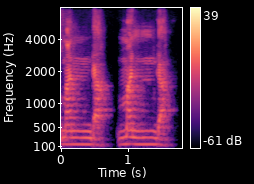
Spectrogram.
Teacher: la lengua se levanta hacia el velo del paladar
